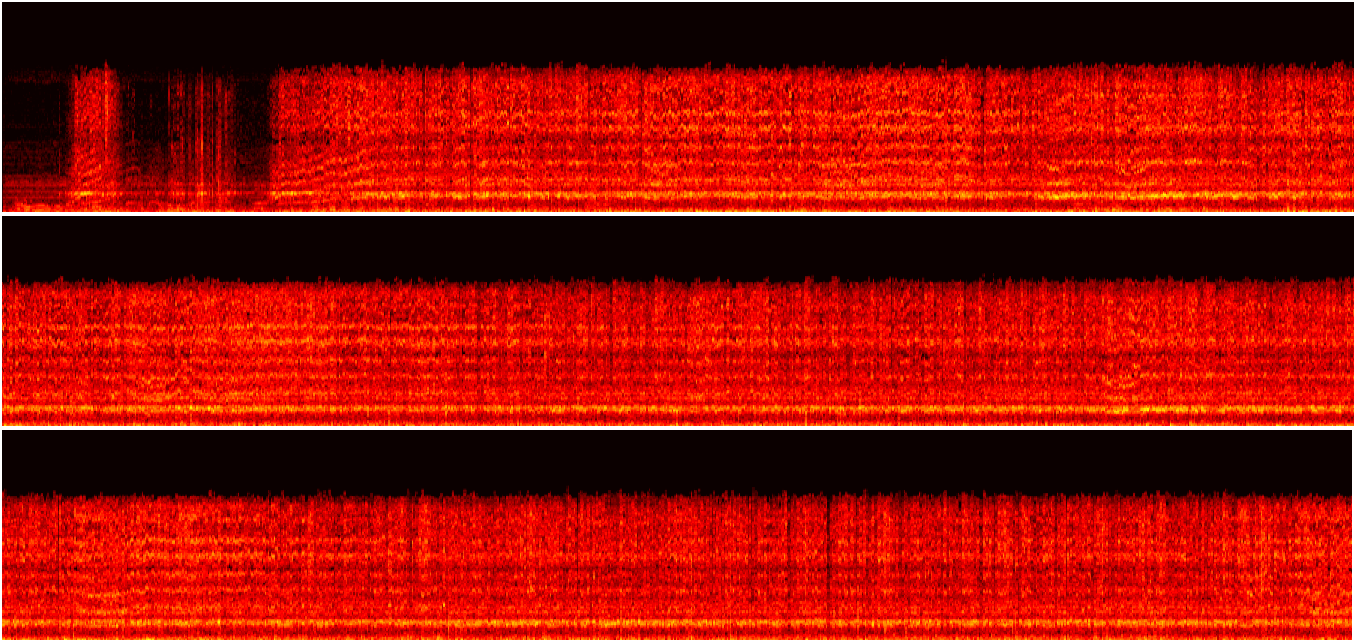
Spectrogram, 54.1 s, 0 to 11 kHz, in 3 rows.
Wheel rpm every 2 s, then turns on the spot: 30, 40, 190, 230, 230, 220, 220, 220, 230, 230, 220, 230, 240, 230, 230, 230, 220, 230, 230, 230, 230, 230, 230, 240, 230, 230, 230.
0-2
